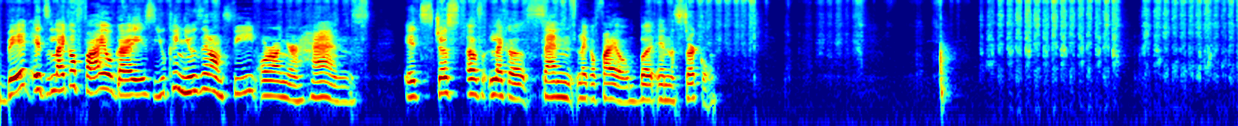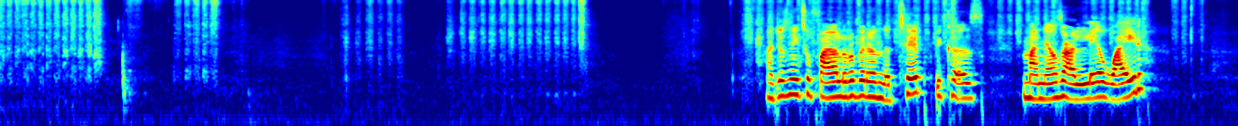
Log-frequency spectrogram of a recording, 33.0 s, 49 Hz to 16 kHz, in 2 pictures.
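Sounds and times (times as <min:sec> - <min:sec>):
nail file rasping: 0:13.0 - 0:18.0, 0:21.0 - 0:24.4, 0:26.3 - 0:30.6, 0:31.2 - 0:32.6.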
